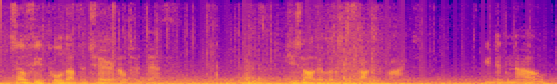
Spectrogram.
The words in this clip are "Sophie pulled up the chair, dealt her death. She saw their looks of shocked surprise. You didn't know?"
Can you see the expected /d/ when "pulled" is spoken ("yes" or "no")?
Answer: yes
